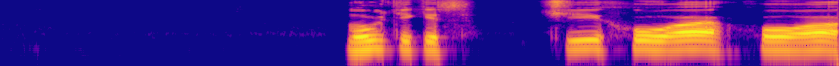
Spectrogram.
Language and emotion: Russian, neutral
